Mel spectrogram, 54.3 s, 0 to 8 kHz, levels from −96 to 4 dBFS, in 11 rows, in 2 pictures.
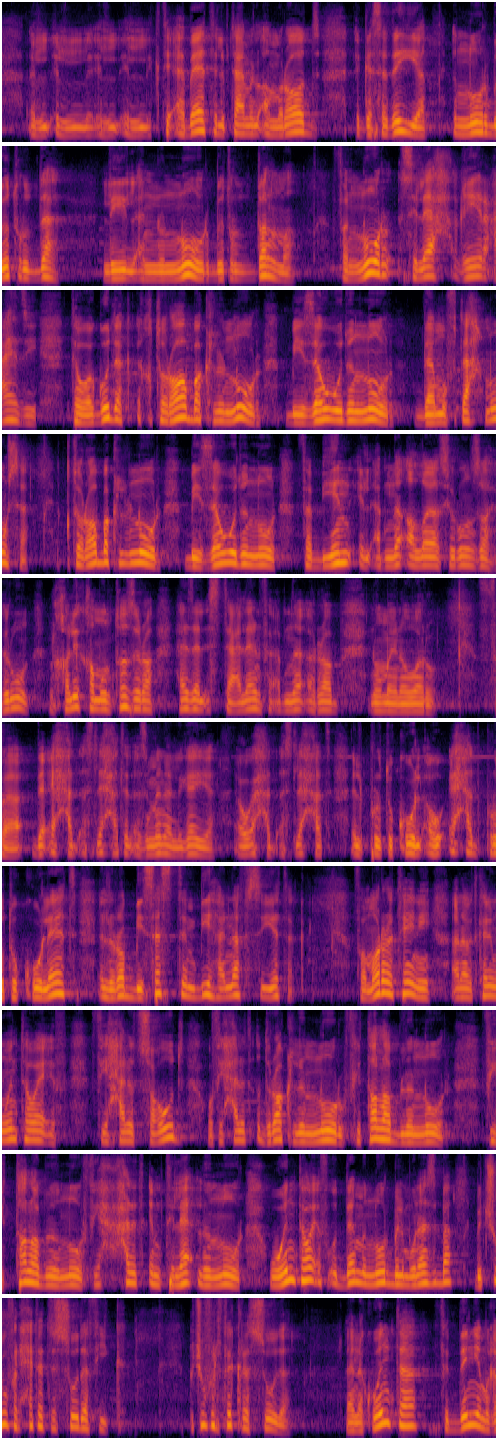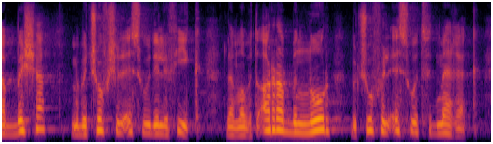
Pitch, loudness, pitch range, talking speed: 145 Hz, -29 LUFS, 130-170 Hz, 130 wpm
